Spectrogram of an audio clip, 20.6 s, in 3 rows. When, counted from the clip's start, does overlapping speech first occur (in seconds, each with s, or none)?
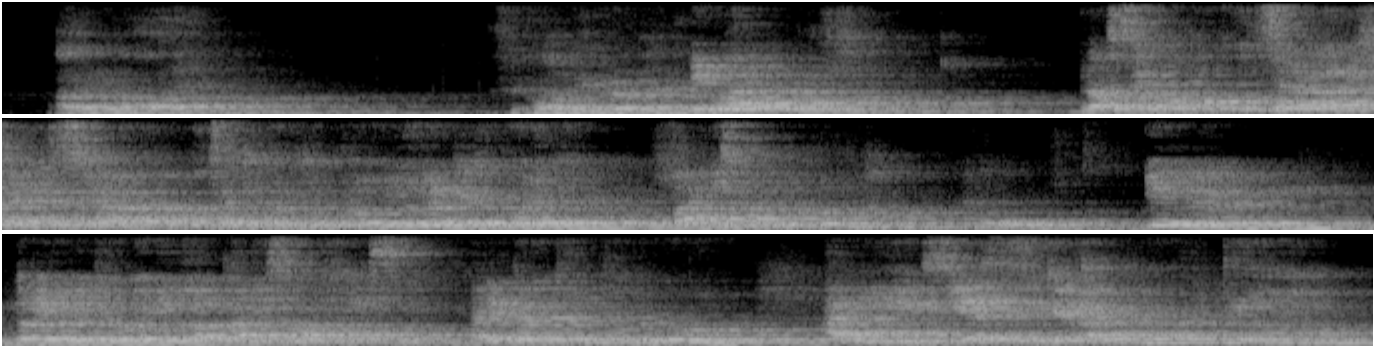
none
